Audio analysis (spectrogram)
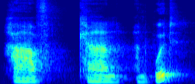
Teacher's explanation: auxiliary words have can and would all shrink down into the schwa. The schwa is a lazy sound like this. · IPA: /ə/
